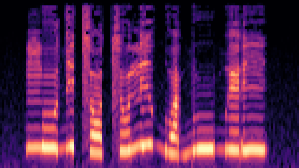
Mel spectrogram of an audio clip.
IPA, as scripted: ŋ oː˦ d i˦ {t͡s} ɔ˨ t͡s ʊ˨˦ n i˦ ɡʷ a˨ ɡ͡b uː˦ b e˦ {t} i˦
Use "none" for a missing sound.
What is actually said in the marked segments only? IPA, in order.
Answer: t͡s, ɾ

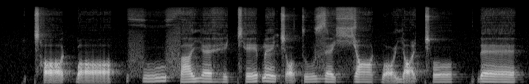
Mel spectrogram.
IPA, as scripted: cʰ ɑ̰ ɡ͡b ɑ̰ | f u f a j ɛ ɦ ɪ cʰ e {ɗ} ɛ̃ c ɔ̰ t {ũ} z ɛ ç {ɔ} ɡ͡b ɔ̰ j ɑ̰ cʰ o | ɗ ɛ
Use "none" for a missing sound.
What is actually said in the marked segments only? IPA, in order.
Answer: ɓ, u, ɑ

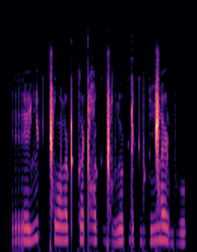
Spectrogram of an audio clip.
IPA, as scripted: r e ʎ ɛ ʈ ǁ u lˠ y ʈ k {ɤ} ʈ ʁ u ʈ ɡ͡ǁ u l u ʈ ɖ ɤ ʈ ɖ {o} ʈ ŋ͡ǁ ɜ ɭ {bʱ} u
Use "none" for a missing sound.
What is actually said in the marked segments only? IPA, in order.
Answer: ɤ, u, bʱ

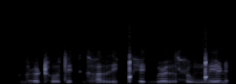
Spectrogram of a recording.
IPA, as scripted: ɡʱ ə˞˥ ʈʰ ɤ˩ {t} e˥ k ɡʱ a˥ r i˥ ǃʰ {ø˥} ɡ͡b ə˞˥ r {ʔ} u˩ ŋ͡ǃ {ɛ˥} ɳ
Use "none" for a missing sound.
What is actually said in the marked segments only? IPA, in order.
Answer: t, e˥, ħ, e˥

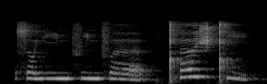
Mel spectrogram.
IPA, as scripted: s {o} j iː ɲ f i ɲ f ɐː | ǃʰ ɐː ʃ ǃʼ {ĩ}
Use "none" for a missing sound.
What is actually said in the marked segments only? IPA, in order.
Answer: ɔ, i

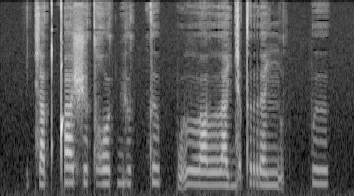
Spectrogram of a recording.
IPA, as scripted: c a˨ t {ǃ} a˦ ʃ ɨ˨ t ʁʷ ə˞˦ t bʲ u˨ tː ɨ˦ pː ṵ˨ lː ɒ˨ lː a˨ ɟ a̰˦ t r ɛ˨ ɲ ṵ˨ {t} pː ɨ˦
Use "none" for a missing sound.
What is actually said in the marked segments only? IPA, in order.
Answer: ǃ, t

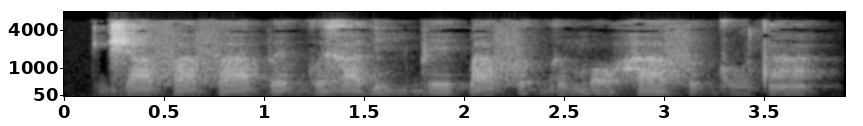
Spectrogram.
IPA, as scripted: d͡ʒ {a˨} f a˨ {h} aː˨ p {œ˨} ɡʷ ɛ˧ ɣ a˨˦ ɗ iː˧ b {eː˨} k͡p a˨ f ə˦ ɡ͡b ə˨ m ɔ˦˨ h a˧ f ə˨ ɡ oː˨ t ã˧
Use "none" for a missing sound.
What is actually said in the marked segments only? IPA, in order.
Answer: a˨, f, ɛ˨, eː˧

